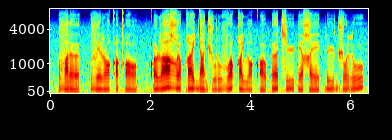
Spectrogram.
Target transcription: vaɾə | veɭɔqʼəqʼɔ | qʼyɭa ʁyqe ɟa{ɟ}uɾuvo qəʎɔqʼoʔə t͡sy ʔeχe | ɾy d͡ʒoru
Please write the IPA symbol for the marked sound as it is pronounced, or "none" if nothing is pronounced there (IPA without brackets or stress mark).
d͡ʒ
